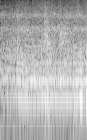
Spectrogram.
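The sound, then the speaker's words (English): Honeybees buzzing as guard bees patrol the sixteen hives of a farm apiary holding about half a million bees; a dense, steady droning hum holds even in loudness throughout the short stretch. “This is the sound of soldier bees.”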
